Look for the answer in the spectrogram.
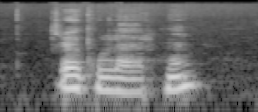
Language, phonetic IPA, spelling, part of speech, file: Polish, [ˌrɛɡuˈlarnɨ], regularny, adjective, LL-Q809 (pol)-regularny.wav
